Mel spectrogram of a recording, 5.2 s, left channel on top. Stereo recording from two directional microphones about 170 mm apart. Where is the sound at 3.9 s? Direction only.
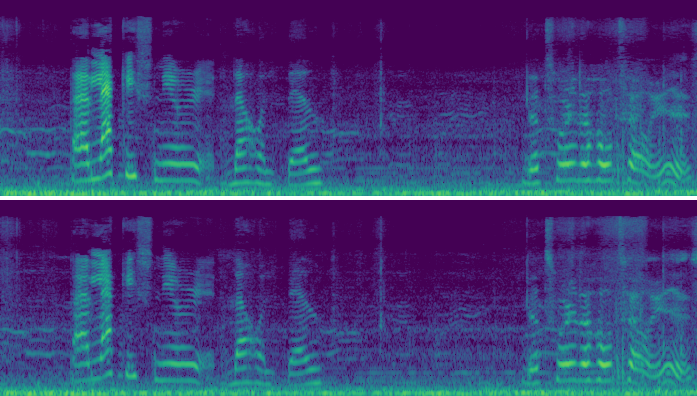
10° right (ahead or behind).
